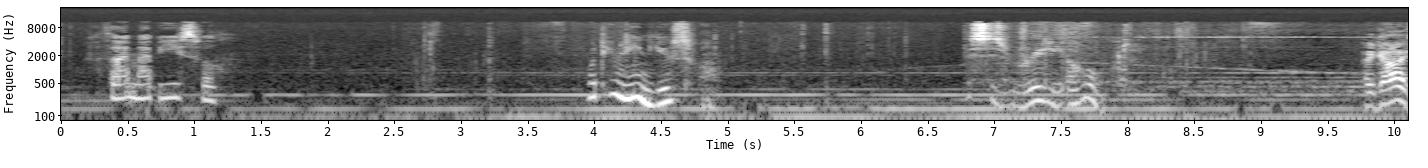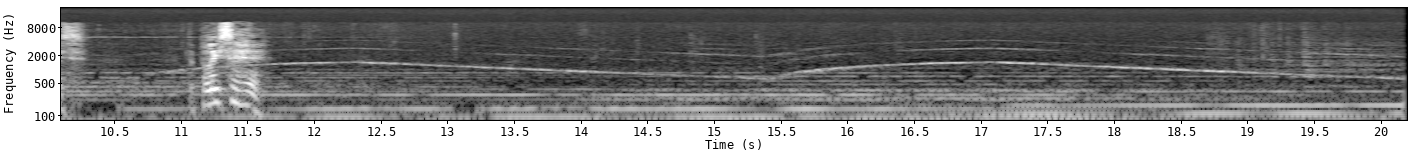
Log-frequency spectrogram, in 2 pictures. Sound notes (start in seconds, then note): 8.6 distant police sirens blaring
